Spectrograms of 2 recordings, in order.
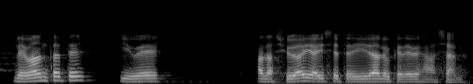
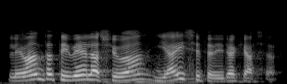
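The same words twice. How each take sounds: First: "Levántate y ve a la ciudad" drawn out slowly and solemnly; slow solemn command. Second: "Levántate y ve a la ciudad" pitched up and louder as an order; emphatic command. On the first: Preacher reading God's order to Saulo, slow and solemn. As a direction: read God's command slowly, weighing each word. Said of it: "se hace caso a la voluntad y a la voz de Dios". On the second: Preacher crying out God's order to Saulo, loud and emphatic. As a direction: proclaim it as a firm order. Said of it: "Fue una orden concreta". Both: Shown as a demonstration.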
